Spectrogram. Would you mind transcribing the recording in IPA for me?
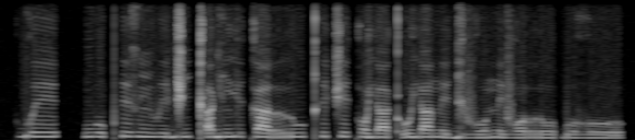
ɡʷ eː˦ | w o˨ pʰ ɪ˦ z ĩ˨ β ɪ˨ d͡ʒ i˦ kʼ a˦ ɡ ĩ˦ j ɪ˦ k a˦˨ r uː˦ kʰ ɪ˦ t͡ʃ e˦ k ɔ˨ j a˨ kʼ o˦ j a˦ n e˨ ɡ ɪ˨ v o˨˦ n e˨ v ɔ˨ r oː˨ ɓ o˨ ɣ oː˨

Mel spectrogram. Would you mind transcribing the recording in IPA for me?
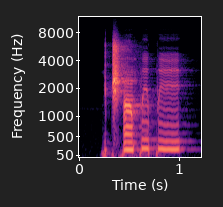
t͡ʃʼ ə̃ p i p i

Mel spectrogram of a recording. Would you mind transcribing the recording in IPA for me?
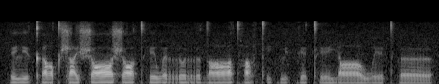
ɪ lʲ əː kʼ əː tˤ ʃ ɪː ʃ ɒː ʃ ɒː tʰ ɪ w ə r ʊ r ʊ d ɑː tʰ ɑ v tʼ i k lʲ ʊ k ɪ tʼ ɪː j ɑː w ɪː tʰ əː

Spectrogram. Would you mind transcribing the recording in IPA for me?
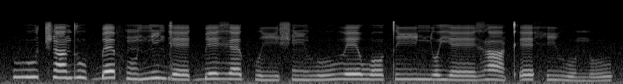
β u˦ t͡ʃ ã˦ d u˦˨ ɡ͡b ɛ˦ f ũ˨ ɲ ĩ˦ ɡ eː˨ ɡ͡b e˦ ɣ ɛ˦ kʷ iː˨ ʃ ĩ˨ β u˨˦ β e˦ w o˦ t iː˦ ɲ ʊ˦ j eː˨ ɣ ã˦˨ kʼ e˦ h i˦ β u˨ n u˨˦

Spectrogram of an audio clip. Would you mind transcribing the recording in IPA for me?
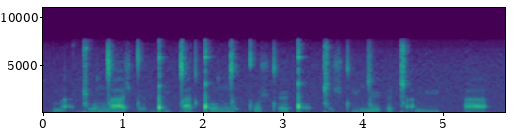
m a̰˥˧ ɡ͡ǁ o˨˥ ŋ͡ǀ aː˧˥˧ ʃ t ə̰˧˥˧ ǃʼ y˨˩ ǀ a˨˥ d ǃʰ o˥˧ ŋ͡ǀ ə̰˥˧ ʔ kʼ o˧˥˧ ʃ tʼ œ˨˥ ǃʼ ɔ̰˨˥ ʔ ǁ ə̰˨˥ ʃ tʼ y˥˧ ŋ͡ǀ ø˧˥˧ ʔ ə˨˥ ǁ a̰˥˧ m y˨˥ | a˨˩

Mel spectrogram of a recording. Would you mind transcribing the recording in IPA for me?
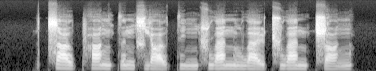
t͡s ɑ˥˨ ʊ̯ pʰ ɑ˥˨ ŋ t̪ ə˥˨ n ɕ j ɑ̰˨˩ ʊ̯ t̪ i˨˦ ŋ ʂ w a˦ n l w a̰˨˩ ɪ̯ ʈ͡ʂ w a˥˨ n ʈ͡ʂ ɑ˨˦ ŋ

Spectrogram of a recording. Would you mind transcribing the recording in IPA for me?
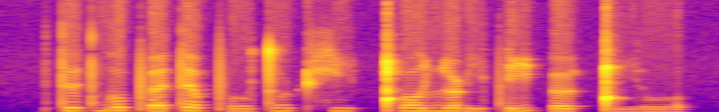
t ɯ˨ t ɡ o˦ pʼ ə˨ t ə˦ pʼ o̤˨ t o̤˦ ʈ ç i̤˦˨ ǃʰ o˦ ʎ ɵ˦ ɽ i̤˨ t ɾ i˦ ʔ ɵ˦˨ ǃ i̤˨˦ ɾ o̤˦˨

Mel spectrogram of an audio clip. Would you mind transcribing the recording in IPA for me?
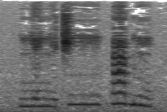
ɲ e˨ ɲ ɪ˨ t͡ʃ iː˦ | a˦ b ĩ˨

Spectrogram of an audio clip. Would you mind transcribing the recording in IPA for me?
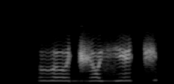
ð ɤ d͡ʒ ɔ zʲ ɛ t͡ʃ

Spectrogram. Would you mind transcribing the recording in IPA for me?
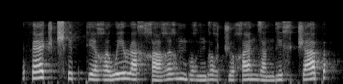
θ æ t͡ʃ ʈ͡ʂʰ e p k e ʁ ə w e ɹ a x χ a ʁ i ʁ m b ɵ ʁ ŋ ɡ ɵ ʁ t͡ʃ ʉ χ æ n z a n d e x t͡ʃ a p

